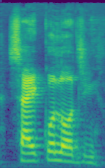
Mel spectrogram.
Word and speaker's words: psychology: साइकोलॉजी। P silent है, P silent है, इसको पढ़ना है आपको।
